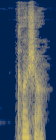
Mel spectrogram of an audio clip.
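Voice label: "kosher", Australian English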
